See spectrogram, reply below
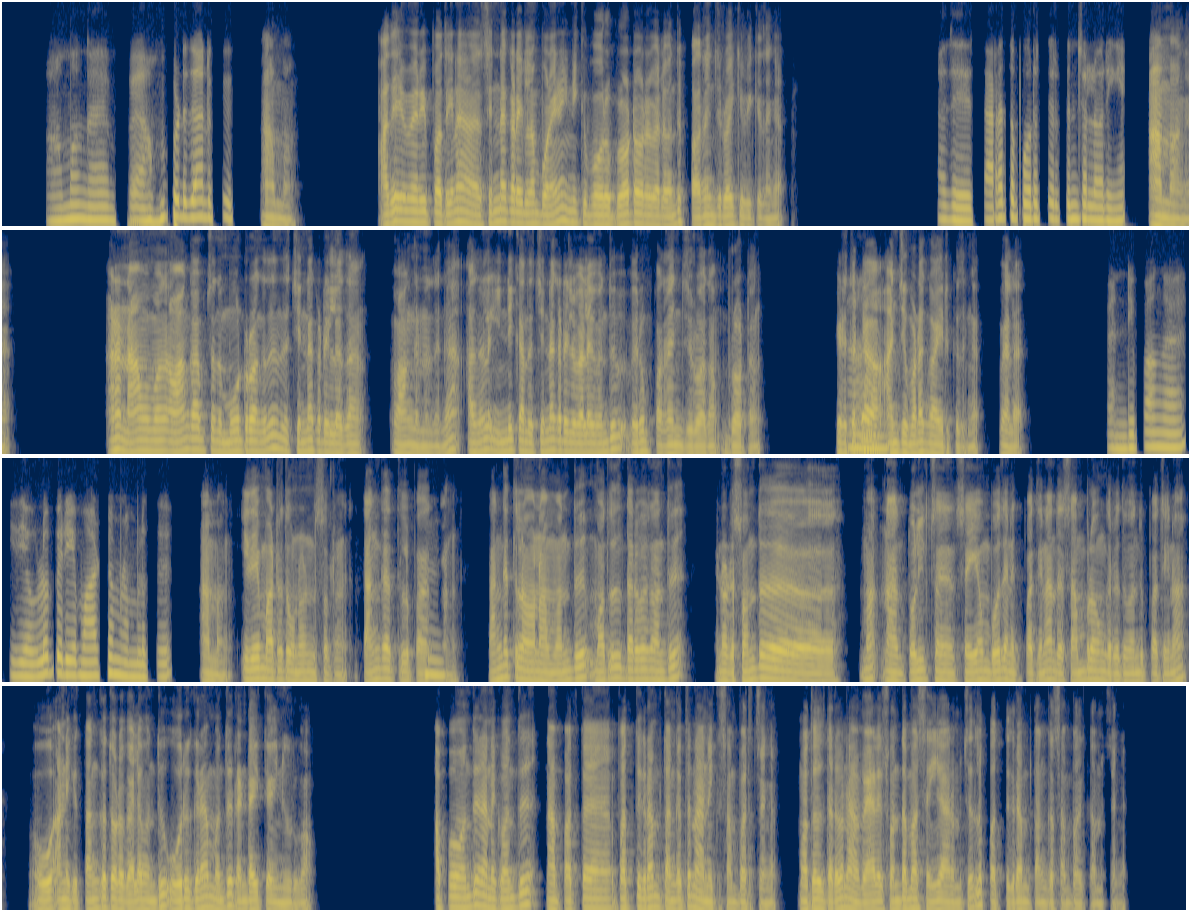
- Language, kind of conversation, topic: Tamil, podcast, மாற்றம் நடந்த காலத்தில் உங்கள் பணவரவு-செலவுகளை எப்படிச் சரிபார்த்து திட்டமிட்டீர்கள்?
- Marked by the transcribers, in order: "அப்டிதான்" said as "அம்படுதான்"; tapping; drawn out: "சொந்த"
